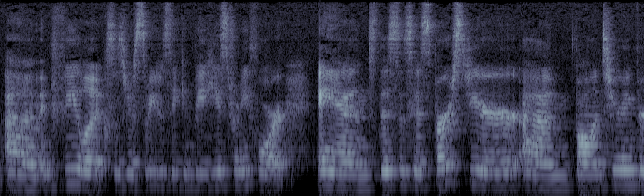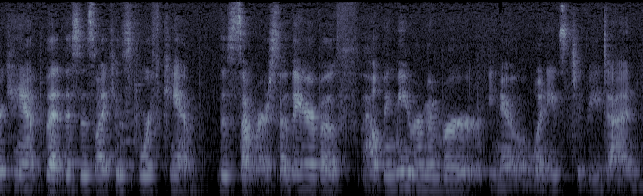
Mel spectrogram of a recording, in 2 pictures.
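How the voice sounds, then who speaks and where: A young woman chatting casually about a trip, giggly and quick to chime in. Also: mid-range voice, a bit bright. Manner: giggly, chimes in with short agreements. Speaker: mission trip vlogger. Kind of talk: casual chat. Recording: echoey room, mic at a distance.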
